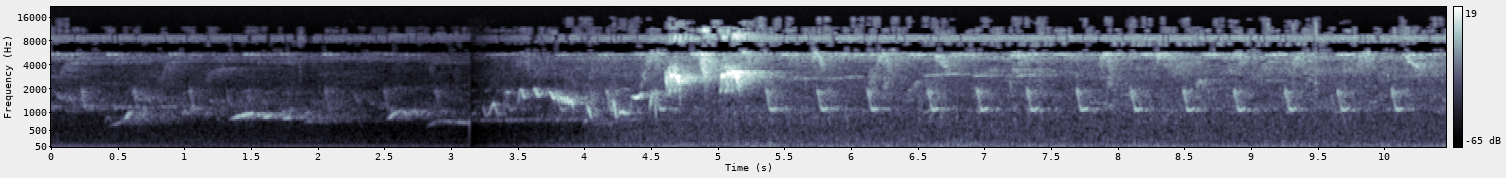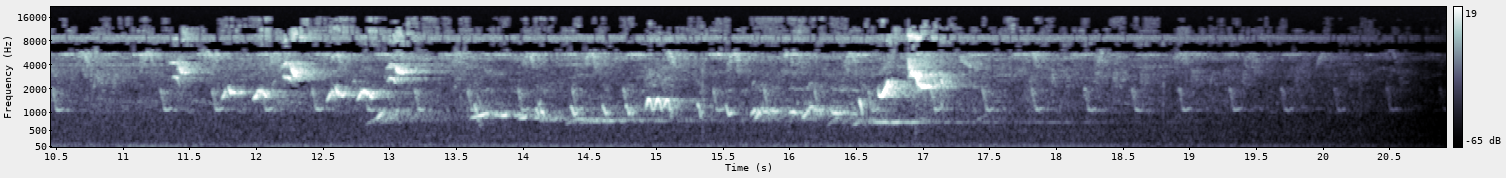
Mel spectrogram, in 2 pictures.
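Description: Birds calling: many quick chirps mixed with squawking calls that slide up and down in pitch. They start about three seconds in, are loudest in bursts near the middle and toward the end, and fade out at the very end.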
